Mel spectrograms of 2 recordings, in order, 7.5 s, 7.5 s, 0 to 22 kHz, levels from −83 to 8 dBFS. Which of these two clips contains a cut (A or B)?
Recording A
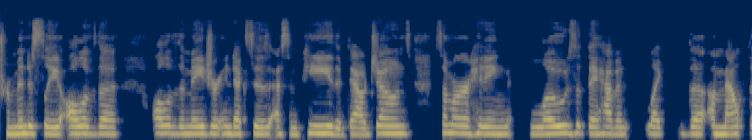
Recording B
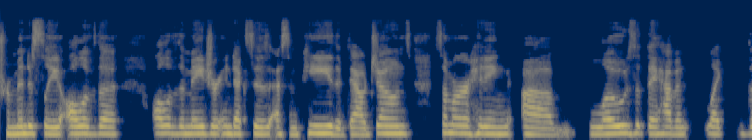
A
